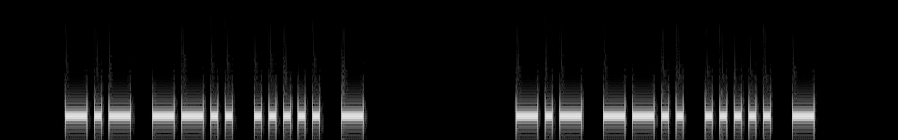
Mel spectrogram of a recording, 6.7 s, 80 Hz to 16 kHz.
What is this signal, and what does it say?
Morse code, heard as a keyed tone, about 22 wpm, 700 Hz. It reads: KZ5T KZ5T
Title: USA Call Signs - 4 Characters - Repeated 2x - 22wpm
